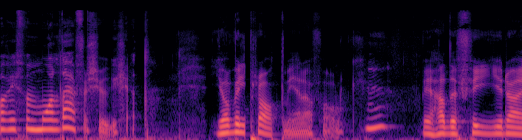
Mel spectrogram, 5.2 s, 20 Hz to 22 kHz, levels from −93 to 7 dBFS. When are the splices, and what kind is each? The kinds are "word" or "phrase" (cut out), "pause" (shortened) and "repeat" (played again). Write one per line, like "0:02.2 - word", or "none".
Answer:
0:02.4 - word
0:02.8 - word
